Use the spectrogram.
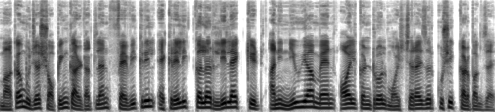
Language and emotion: Goan Konkani, neutral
